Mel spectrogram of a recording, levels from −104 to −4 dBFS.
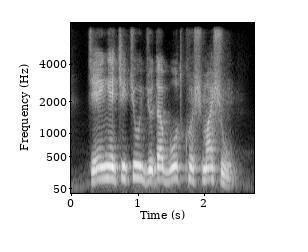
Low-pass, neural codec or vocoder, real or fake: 7.2 kHz; codec, 24 kHz, 0.5 kbps, DualCodec; fake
